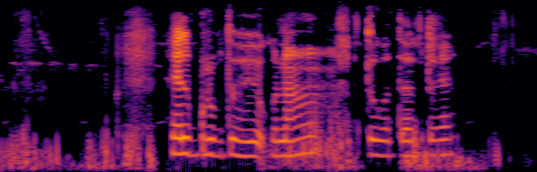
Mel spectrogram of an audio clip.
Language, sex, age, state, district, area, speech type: Santali, female, 18-30, West Bengal, Jhargram, rural, spontaneous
